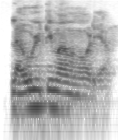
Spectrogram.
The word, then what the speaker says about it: La Última Memoria: Did I pronounce that okay? La última memoria, La Ultima.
